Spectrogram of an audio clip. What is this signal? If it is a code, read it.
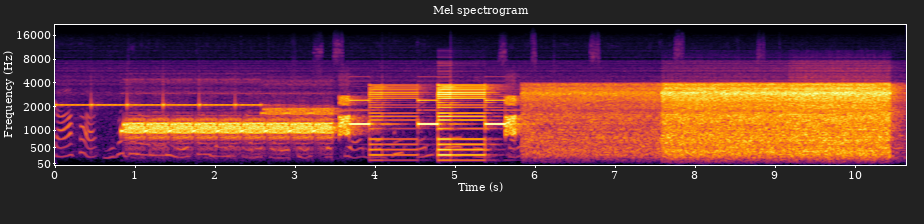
Dial-up modem handshake (V.34 or later), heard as a whistle, warbles, then hiss, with room echo and speech in Sanskrit.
